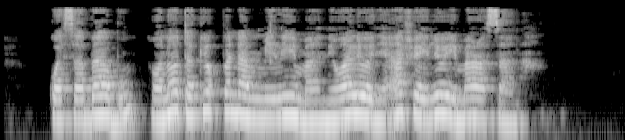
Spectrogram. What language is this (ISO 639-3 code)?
swa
